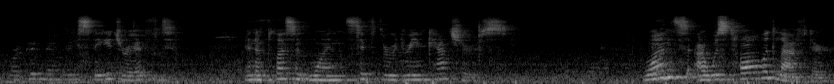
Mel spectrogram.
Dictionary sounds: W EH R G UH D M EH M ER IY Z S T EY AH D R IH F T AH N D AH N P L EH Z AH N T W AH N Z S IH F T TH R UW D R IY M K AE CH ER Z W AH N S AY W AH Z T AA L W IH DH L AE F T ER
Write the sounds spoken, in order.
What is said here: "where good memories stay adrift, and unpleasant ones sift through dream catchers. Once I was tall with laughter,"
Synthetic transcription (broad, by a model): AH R G UH D M EH M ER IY S T EY AH D R IH F T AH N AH P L EH Z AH N T W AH N S IH T TH R UW D R IY M K AE CH ER Z W AH N S AY W AH Z T AA L W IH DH L AE F T ER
